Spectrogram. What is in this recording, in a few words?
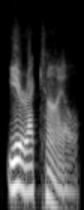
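"erectile", American English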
